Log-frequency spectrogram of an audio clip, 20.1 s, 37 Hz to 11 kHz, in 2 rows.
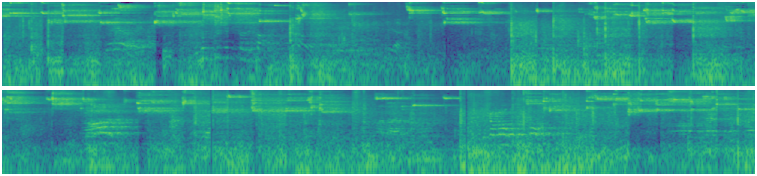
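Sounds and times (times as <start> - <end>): players calling out: 0.0 - 20.0
sneakers squeaking: 0.0 - 20.0
basketball dribbled on hardwood floor: 6.8 - 9.6.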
